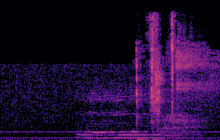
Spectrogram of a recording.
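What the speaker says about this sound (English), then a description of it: "He's back here meowing" A cat meows once, faint and brief, during a Final Fantasy XIV dungeon session, its short cry rising over a quiet tonal game background.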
